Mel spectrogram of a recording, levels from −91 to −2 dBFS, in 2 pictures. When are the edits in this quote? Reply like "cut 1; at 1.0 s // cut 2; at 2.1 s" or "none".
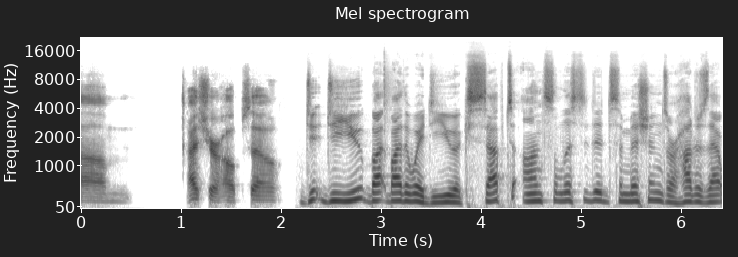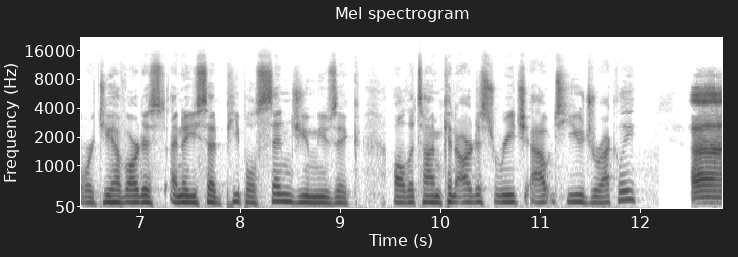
cut 1; at 2.1 s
